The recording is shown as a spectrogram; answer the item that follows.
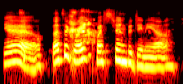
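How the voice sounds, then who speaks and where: A woman academic speaking as a guest on a video call webinar, thoughtful and hesitant, with many pauses and restarts. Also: fairly high pitch, lively intonation. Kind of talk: webinar discussion. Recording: dull video call audio.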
